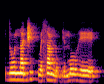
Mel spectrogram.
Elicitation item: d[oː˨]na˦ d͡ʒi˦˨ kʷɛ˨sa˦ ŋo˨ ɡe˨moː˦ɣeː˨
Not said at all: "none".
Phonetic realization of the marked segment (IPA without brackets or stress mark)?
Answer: oː˦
